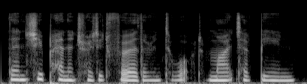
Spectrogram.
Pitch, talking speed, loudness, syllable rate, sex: 195 Hz, 175 wpm, -19 LUFS, 5.0 syllables/s, female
